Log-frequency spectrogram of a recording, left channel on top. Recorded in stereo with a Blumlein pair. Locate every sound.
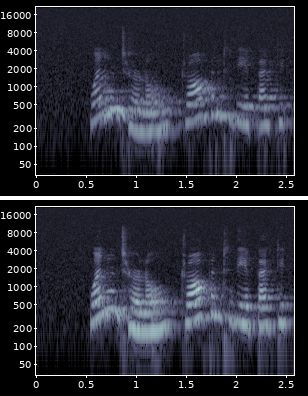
0.6 s a woman speaking: 35° right, 1.2 m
